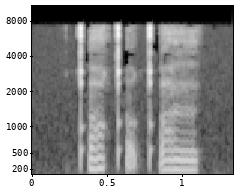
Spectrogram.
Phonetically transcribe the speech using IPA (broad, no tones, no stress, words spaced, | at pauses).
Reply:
qʼʊqʼɛ̰ qʼœ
